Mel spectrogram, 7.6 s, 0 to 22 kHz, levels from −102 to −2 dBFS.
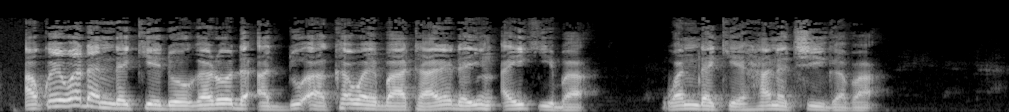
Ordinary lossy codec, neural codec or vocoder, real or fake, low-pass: MP3, 48 kbps; none; real; 14.4 kHz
